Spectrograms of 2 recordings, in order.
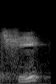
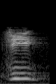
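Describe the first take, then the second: First: The word is pronounced qi. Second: The word is pronounced ji. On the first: It means the stalks left after harvesting beans. The speaker calls it right. "这里应当念作萁" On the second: It names a kind of grass. The speaker calls it wrong. "还有一个字念作鸡"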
